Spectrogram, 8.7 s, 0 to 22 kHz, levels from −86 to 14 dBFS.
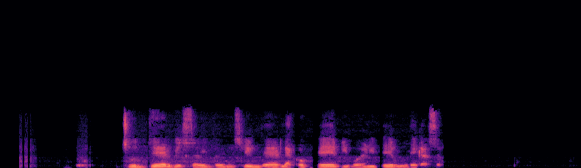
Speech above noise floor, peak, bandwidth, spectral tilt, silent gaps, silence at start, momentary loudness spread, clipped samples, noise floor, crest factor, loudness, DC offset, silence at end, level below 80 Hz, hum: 65 dB; -2 dBFS; 8.2 kHz; -6 dB/octave; none; 1.15 s; 15 LU; under 0.1%; -82 dBFS; 18 dB; -18 LUFS; under 0.1%; 2.1 s; -56 dBFS; none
